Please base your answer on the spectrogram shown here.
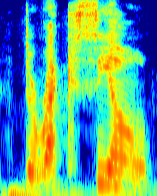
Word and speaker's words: dirección: A double C has two sounds. The first C sounds like a K. The second C sounds like an S. Dirección, atracción.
